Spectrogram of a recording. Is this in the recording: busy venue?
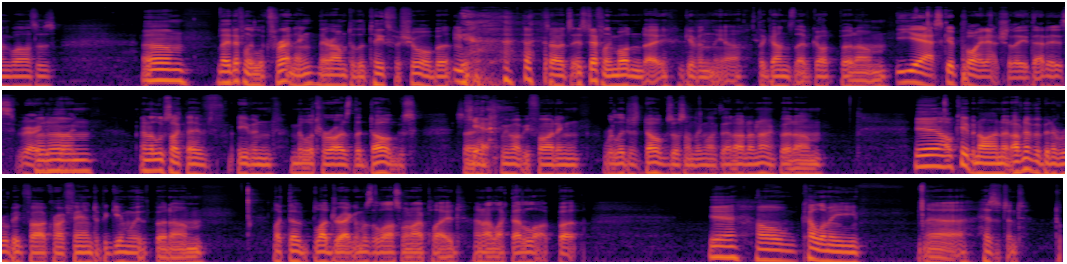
no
